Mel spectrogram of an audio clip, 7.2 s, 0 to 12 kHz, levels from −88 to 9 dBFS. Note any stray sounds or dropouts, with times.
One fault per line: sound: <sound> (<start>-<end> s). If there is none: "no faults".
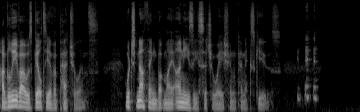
sound: laugh (5.9-6.4 s)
